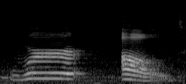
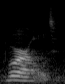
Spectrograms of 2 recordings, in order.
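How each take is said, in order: First: It is split into two syllables with an added vowel. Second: It is said quickly as one smooth syllable. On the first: The speaker calls it wrong. "break down the word and say were first, and then to get the L sound" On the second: The speaker calls it right. "as a native speaker, I don't think about it and it just comes naturally"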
